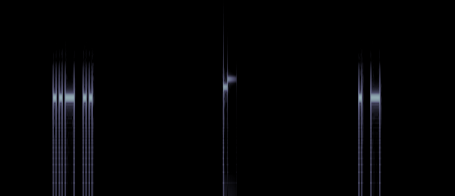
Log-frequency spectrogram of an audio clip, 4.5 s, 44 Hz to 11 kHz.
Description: Morse code, heard as a keyed tone, about 38 wpm, 700 Hz. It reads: UI ET
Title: Top Two Letter Combinations in Words 40wpm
